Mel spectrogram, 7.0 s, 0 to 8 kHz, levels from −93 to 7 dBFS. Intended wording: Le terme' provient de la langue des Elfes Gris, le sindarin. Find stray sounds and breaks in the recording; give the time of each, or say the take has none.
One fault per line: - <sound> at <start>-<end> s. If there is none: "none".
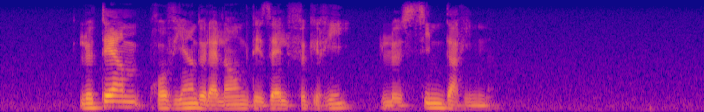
none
